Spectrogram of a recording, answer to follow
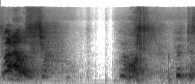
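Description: A person's loud sneeze, then abrupt dead silence, then a second short burst of voice near the end.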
